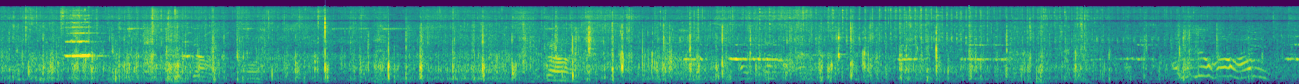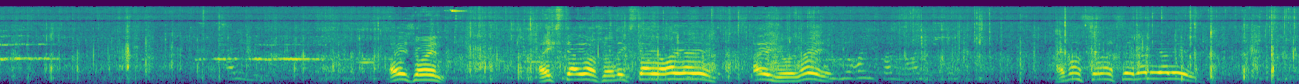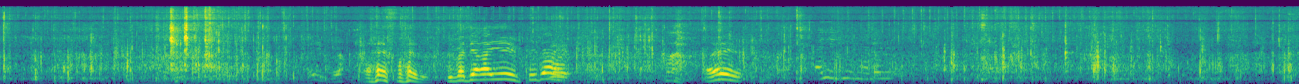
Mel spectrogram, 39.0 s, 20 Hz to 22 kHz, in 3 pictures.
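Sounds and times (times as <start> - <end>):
bikes ridden on leafy dirt track: 0.0 - 38.9
tyres and chains clicking on leaves: 0.0 - 38.9
short high squeaks: 0.6 - 2.1, 6.8 - 8.0, 12.8 - 13.7, 15.0 - 16.8.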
